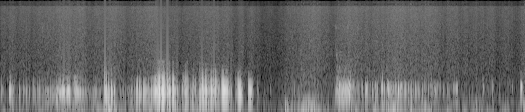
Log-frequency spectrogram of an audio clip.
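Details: Stomach growling: low gurgling rumbles that swell and fade over several seconds, from gas and fluid moving through the gut.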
